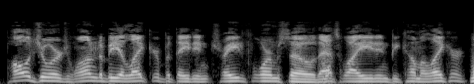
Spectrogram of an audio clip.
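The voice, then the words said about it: Put-on Southern accent. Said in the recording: “Why's it got to be a Southern accent?”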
